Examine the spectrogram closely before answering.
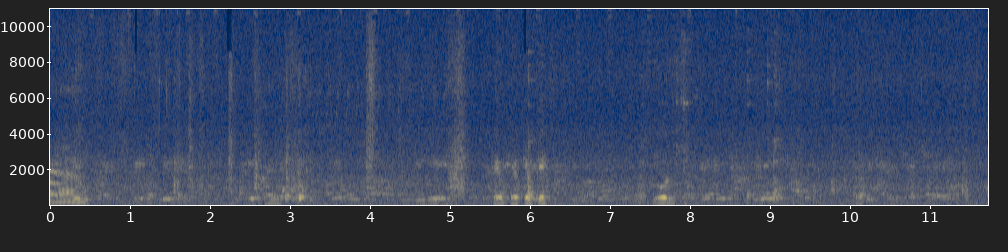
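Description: Metal parts and tools clink on a hard floor.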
